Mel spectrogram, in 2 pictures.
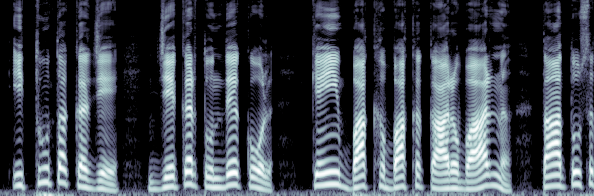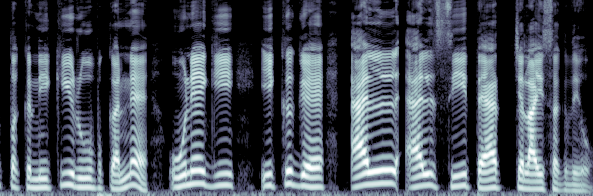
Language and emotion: Dogri, neutral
